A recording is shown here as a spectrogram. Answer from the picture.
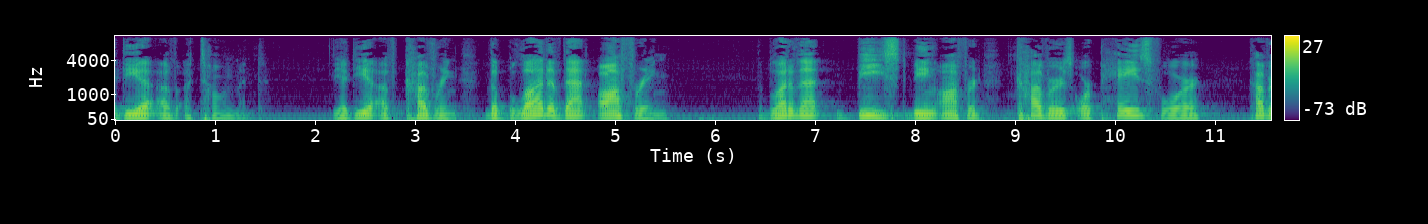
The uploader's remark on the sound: Recorded live at Bethany Bible Church on 5/26/19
